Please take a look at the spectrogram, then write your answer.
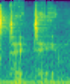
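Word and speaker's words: Titane: this other movie called titan or sorry it's french for titanium so it's like titan whatever um i say it as titan because that's how it's spelled and when i say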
